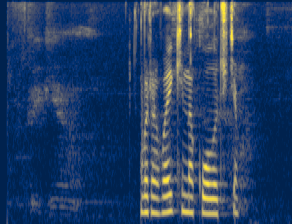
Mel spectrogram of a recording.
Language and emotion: Russian, neutral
